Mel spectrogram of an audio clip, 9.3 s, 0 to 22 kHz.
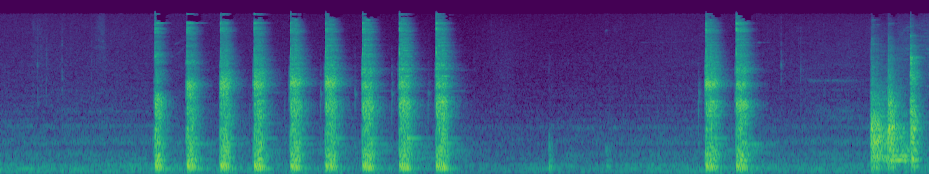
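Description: Light taps seating a ball bearing into the transmission/diff case of a 1/5-scale HPI/Rovan, struck through a tool fitted over the bearing: about nine quick taps, roughly three a second, then two more a couple of seconds later and a short flurry of knocks near the end.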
